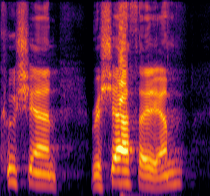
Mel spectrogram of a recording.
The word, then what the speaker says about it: Cushan-Rishathaim: And so for 8 years, it says, Israel was dominated by a people from the northeast here, whose king is called Cushan-Rishathaim. Good pronunciation there.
